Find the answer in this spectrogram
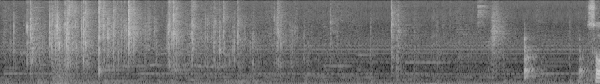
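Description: Hands patting and pressing dry breading flour onto chicken pieces in a stainless steel bowl: a run of irregular soft pats and light taps, over background music.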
